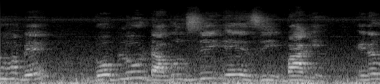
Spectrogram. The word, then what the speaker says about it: Waage: কারণ জার্মানি ভাষায় ডব্লুর উচ্চারণটা কির মতো হয়? তোমার বয়ের মতো হয়। কেমন? ডব্লুর উচ্চারণ। তো এটা যদি বি হয় তো বি বাগে, BAAG, বাগে। আচ্ছা যাই হোক, এটা সঠিক উচ্চারণটা হবে পিটার বাগে।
